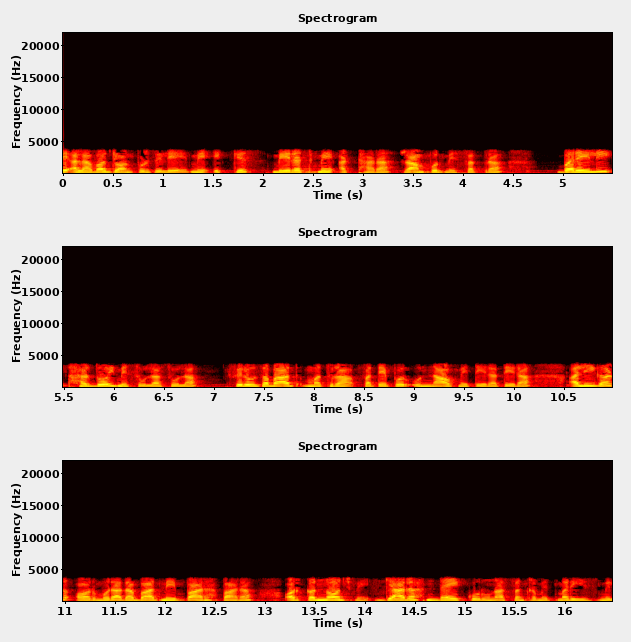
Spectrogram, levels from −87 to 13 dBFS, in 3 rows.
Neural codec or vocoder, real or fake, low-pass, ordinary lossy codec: none; real; 3.6 kHz; Opus, 64 kbps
